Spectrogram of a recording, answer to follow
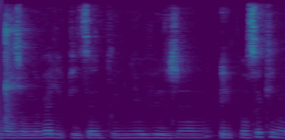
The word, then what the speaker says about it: NyouVision: Et le New de Newdan, c'est ce que j'ai pris pour faire New Vision. Donc c'est N-Y-O-U et non pas N-E-W. Et du coup, ça fait New Vision, comme le jeu de mots en anglais, Nouvelle Vision.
